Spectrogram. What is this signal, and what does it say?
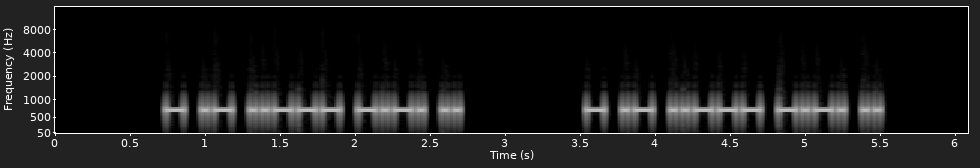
Morse code, heard as a keyed tone, about 30 wpm, 700 Hz. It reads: TA2CI TA2CI
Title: DXCC-100 Call Signs - 5 Characters - Repeated 2x - 30wpm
